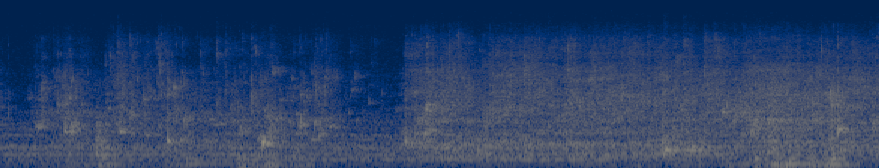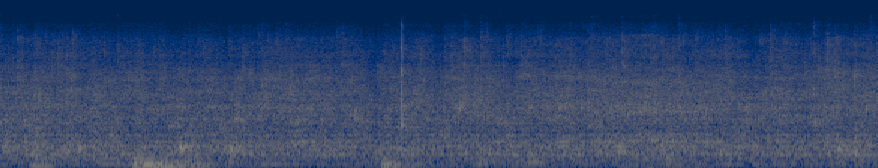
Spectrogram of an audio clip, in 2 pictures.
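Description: Hot water rushes and splashes in a bathtub on Christmas Day as a hot bath is taken, a dense steady wash of sound with occasional louder sloshes, continuous throughout, with no voices.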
